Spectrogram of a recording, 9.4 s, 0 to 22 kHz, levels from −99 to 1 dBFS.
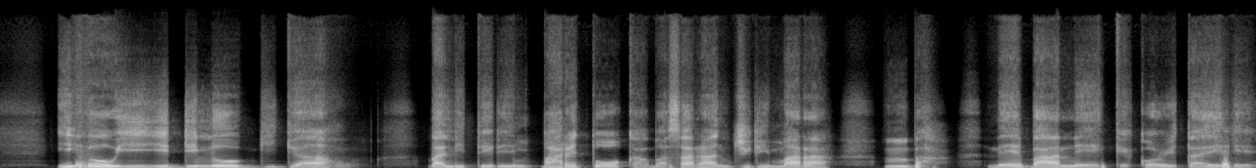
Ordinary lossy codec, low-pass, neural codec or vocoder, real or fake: none; none; autoencoder, 48 kHz, 32 numbers a frame, DAC-VAE, trained on Japanese speech; fake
